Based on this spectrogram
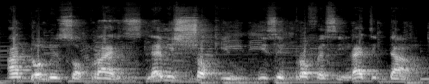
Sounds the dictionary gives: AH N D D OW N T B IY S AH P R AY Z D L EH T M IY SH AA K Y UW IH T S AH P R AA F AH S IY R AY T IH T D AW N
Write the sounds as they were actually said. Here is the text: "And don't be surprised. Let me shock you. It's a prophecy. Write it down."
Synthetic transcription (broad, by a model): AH N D D OW N T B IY S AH P R AY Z L EH T M IY SH AA K Y UW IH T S AH P R AA F AH S IY R AY T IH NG D AW N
